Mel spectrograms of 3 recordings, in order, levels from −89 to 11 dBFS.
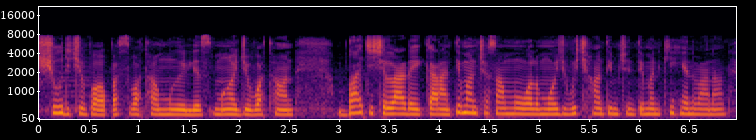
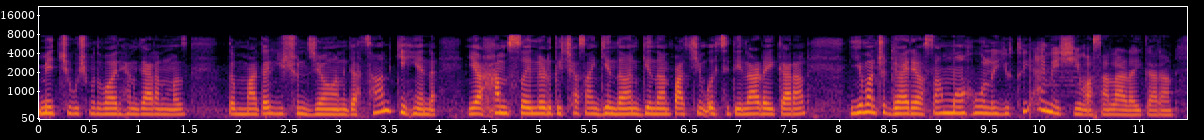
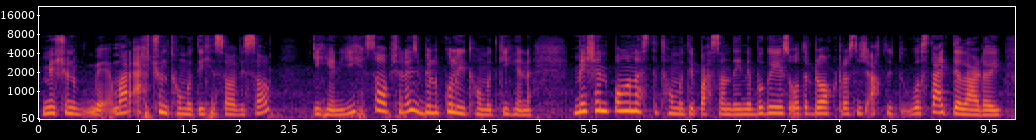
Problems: background sounds at intervals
